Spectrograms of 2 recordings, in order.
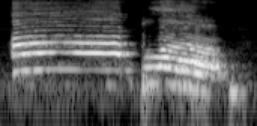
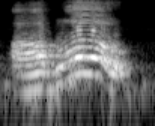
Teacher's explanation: the stress goes on the next to the last syllable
